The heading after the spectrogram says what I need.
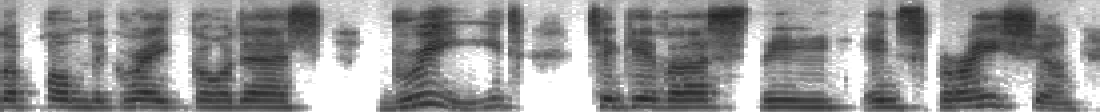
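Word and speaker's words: Brigid: the RR one is breed and she's often pronounced Bridget or Bridget Bridget but she should actually pronounce Gaelic breed like you know at the breeder a breed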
